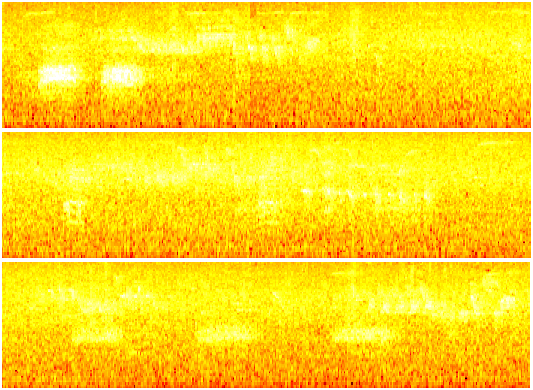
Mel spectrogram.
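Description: Near silence with faint bird calls: two short calls about a second in, then scattered faint chirping.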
